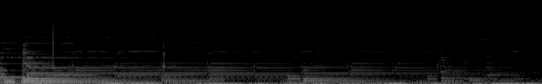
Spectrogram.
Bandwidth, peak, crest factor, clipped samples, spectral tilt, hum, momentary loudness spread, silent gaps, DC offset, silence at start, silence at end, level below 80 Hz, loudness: 9.2 kHz; -24 dBFS; 20 dB; under 0.1%; -8 dB/octave; none; 16 LU; none; under 0.1%; 0 s; 0 s; -52 dBFS; -48 LUFS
